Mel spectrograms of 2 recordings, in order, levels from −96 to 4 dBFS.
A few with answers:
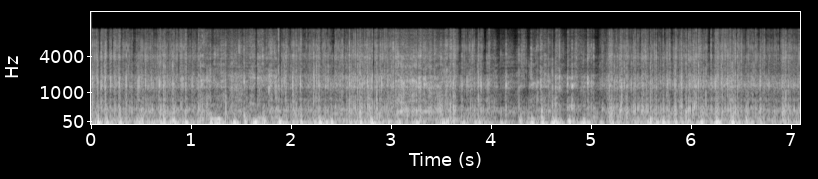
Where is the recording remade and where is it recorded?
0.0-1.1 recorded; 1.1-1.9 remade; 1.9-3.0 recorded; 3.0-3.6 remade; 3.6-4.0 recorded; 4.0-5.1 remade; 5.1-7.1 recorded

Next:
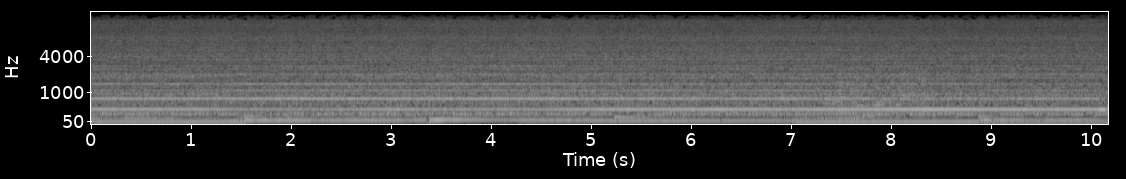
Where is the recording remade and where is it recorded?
0.0-10.2 recorded

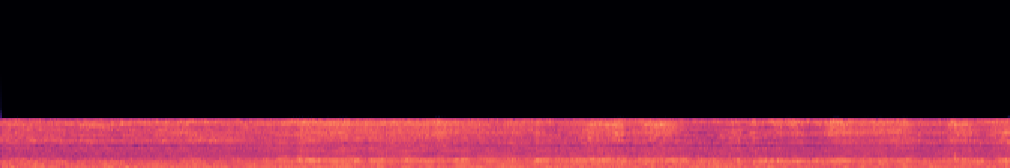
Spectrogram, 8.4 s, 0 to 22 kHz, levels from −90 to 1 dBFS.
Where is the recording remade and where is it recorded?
0.0-1.8 recorded; 1.8-4.6 remade; 4.6-6.5 recorded; 6.5-7.9 remade; 7.9-8.4 recorded

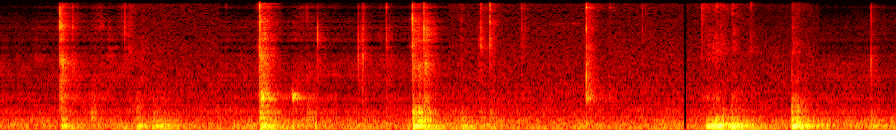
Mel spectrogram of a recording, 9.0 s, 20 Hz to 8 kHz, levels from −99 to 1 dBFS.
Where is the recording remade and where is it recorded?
0.0-1.3 remade; 1.3-2.2 recorded; 2.2-4.5 remade; 4.5-8.2 recorded; 8.2-9.0 remade

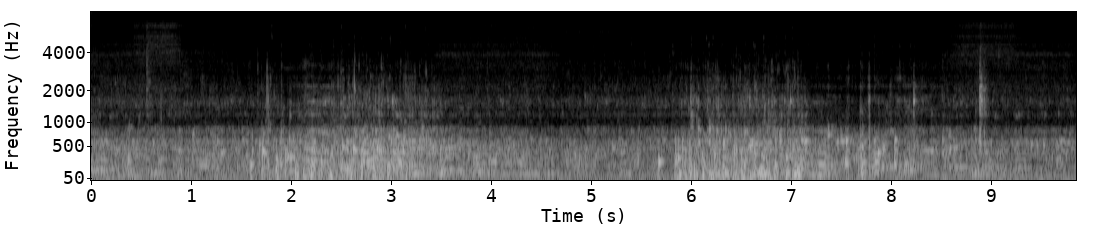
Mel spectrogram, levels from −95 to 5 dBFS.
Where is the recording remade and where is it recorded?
0.0-2.0 recorded; 2.0-2.5 remade; 2.5-7.2 recorded; 7.2-8.5 remade; 8.5-9.9 recorded

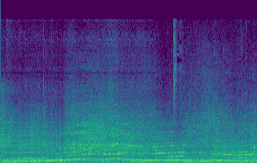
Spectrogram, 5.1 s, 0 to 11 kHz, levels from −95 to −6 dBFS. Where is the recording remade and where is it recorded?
0.0-3.1 remade; 3.1-5.1 recorded

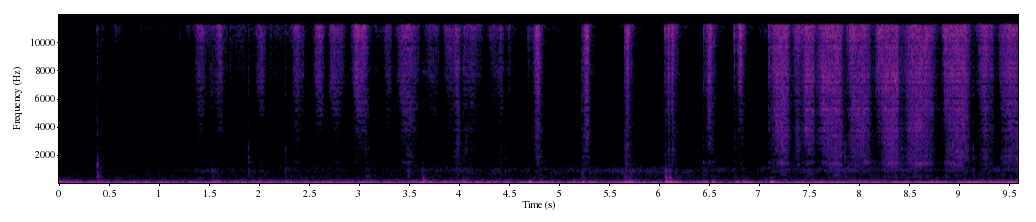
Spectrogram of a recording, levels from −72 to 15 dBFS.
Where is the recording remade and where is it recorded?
0.0-8.2 recorded; 8.2-8.9 remade; 8.9-9.6 recorded

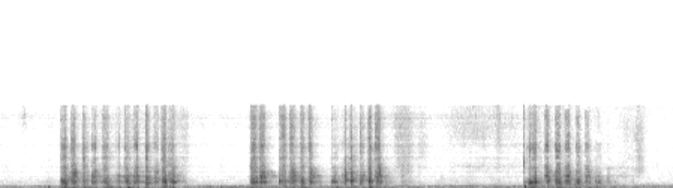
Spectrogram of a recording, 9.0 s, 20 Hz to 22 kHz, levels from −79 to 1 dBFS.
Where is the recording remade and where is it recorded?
0.0-7.2 remade; 7.2-9.0 recorded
